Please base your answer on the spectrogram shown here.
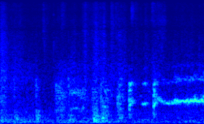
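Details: Chickens in a coop, a rooster among curious hens, on a typical day: several low, short clucks, then a sustained tonal, slightly wavering call at the end.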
